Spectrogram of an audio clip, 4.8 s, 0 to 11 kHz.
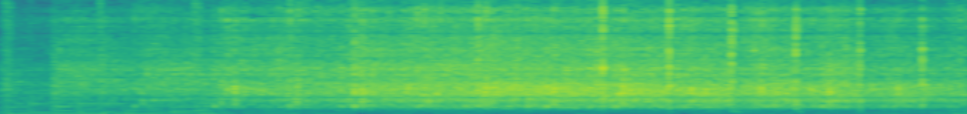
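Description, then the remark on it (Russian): Sustained applause from a large audience in a hall at a summit of African heads of state in Saint Petersburg, opened by Vladimir Putin. A dense, crackling wash of many hands clapping swells slightly after the first second and stays steady, with a low hum underneath. “Такими же аплодисментами зал встретил предложение Владимира Путина безвозмездно предоставить в Буркина-Фасо, Зимбабве, Мали, Сомали, ЦАР, Эритрею по 25-50 тысяч тонн зерна.”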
